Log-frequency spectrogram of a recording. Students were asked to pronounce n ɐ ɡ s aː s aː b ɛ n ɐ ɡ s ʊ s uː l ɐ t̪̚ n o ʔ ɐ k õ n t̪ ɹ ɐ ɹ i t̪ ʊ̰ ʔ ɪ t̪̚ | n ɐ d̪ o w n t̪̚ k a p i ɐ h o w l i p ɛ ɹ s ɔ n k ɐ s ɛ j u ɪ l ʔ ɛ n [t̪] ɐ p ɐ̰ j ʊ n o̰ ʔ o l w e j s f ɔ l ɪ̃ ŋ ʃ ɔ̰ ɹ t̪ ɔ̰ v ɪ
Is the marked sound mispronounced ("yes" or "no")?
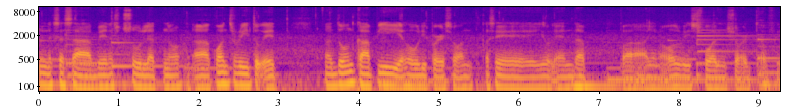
yes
